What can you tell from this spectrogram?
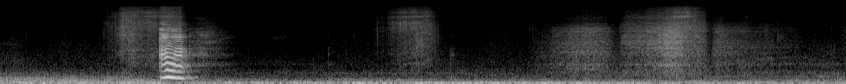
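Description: A woman's short gasping cry that wavers and falls steeply in pitch about a second and a half in, over a steady low rumble, followed by a few breathy hisses of heavy breathing.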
